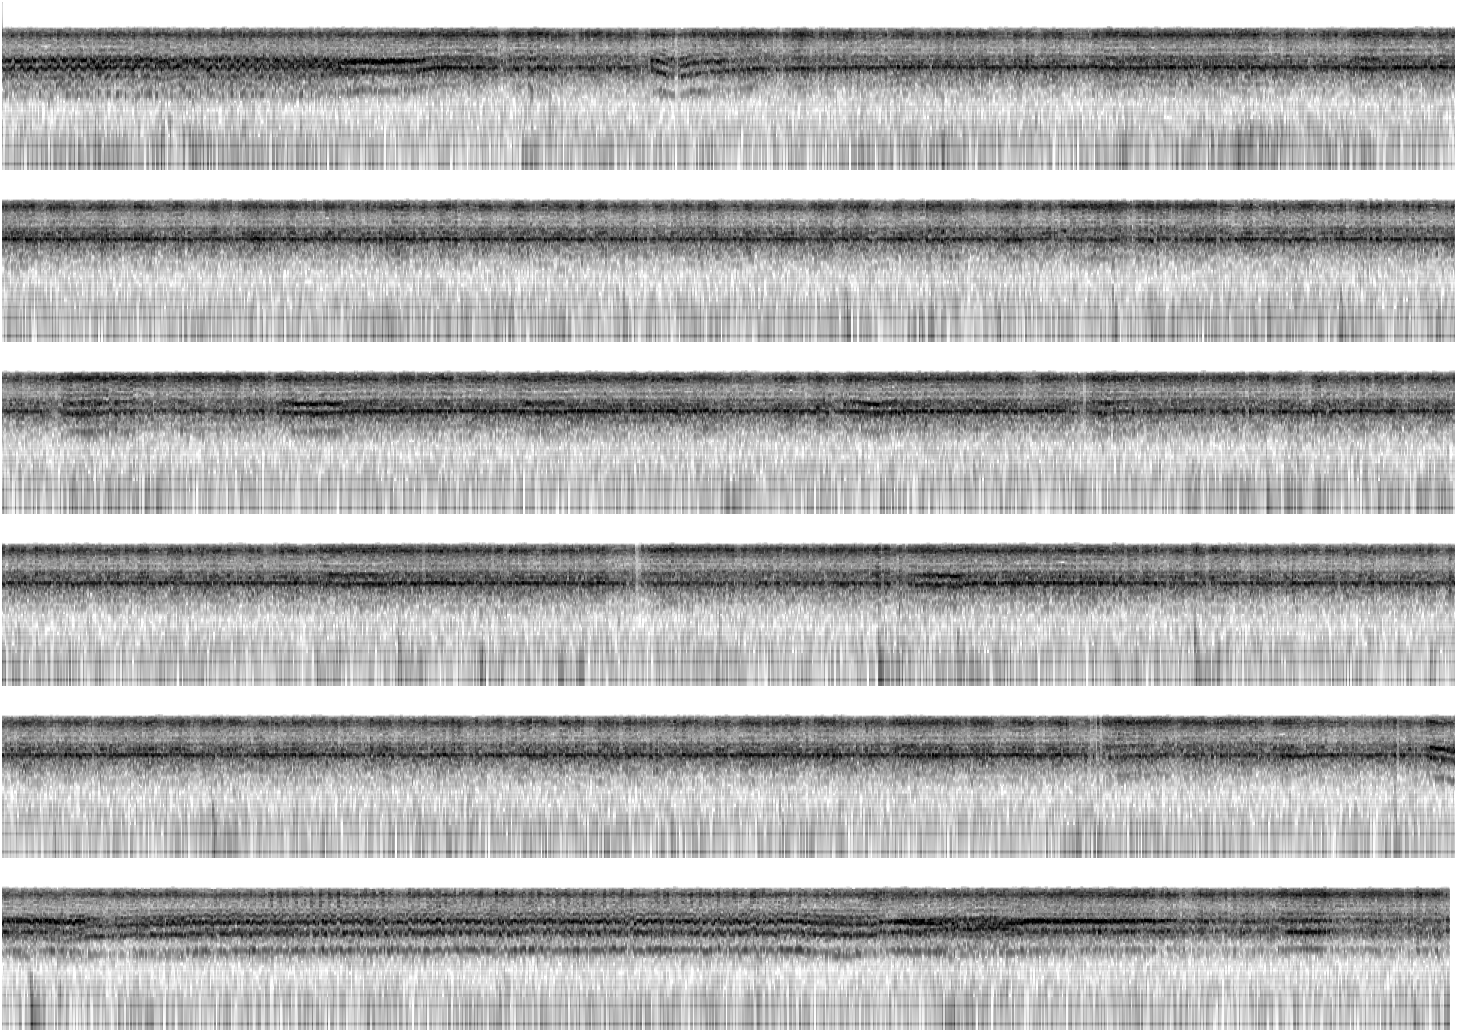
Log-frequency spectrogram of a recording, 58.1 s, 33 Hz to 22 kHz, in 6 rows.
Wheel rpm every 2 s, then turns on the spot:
170, 200, 210, 230, 230, 230, 230, 230, 230, 230, 230, 230, 230, 230, 230, 230, 230, 230, 230, 230, 240, 230, 230, 230, 200, 160, 160, 180, 200.
none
